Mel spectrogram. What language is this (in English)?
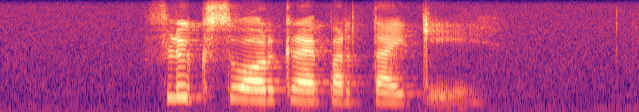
Afrikaans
